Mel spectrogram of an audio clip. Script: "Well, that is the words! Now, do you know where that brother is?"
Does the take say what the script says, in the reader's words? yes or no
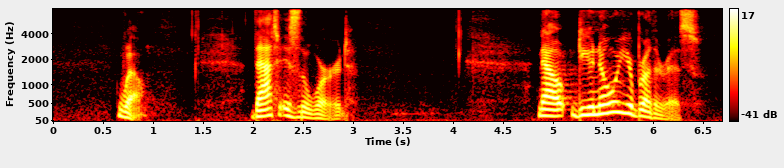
no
